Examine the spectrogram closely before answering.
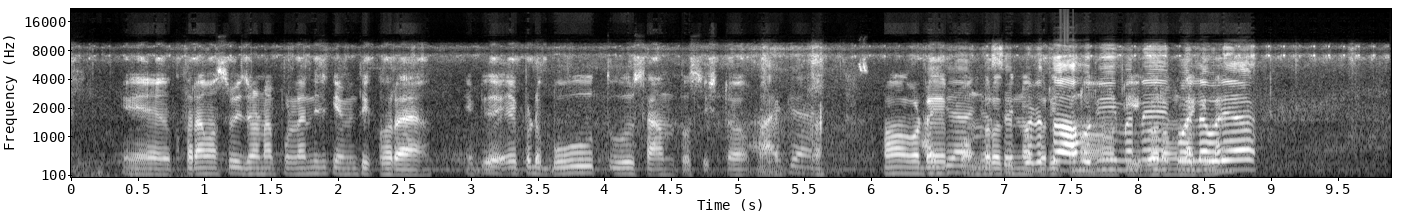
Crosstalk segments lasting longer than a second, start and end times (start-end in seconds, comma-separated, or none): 6.4-8.7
